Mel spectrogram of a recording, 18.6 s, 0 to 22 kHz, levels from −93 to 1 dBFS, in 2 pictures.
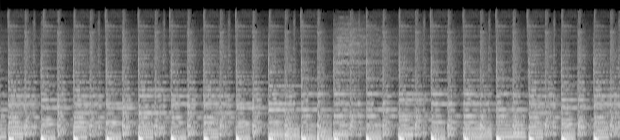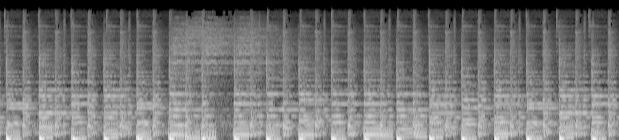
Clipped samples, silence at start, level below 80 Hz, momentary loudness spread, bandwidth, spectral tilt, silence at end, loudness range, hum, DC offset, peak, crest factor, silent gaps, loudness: under 0.1%; 0 s; -18 dBFS; 3 LU; 16.5 kHz; -5.5 dB/octave; 0 s; 1 LU; none; under 0.1%; 0 dBFS; 16 dB; none; -18 LUFS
